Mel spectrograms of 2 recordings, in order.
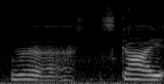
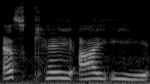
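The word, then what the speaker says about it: Skie: me find ski so Skye silver Shields killer let me prove my innocence please yes I do insist upon mispronouncing it because pronouncing s-k-i-e as ski is hurtful to my soul if you if you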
